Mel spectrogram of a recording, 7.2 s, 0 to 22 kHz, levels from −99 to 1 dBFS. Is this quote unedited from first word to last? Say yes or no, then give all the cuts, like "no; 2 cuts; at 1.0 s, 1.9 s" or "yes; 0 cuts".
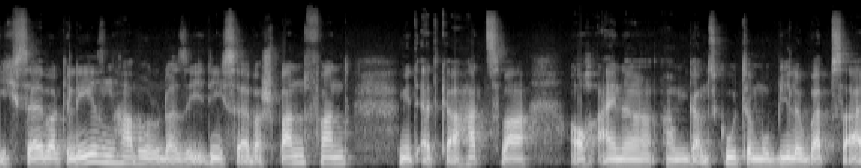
no; 1 cut; at 3.3 s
